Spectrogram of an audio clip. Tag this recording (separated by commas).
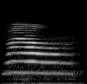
Cat, pets, Animal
